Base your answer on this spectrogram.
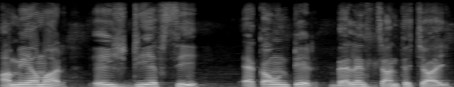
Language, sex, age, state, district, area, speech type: Bengali, male, 18-30, West Bengal, Paschim Medinipur, rural, read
